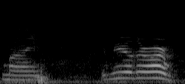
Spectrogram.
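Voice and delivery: ordinary talk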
